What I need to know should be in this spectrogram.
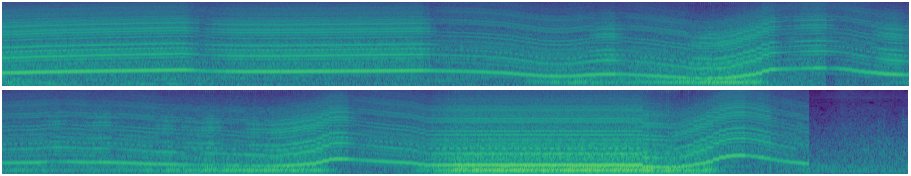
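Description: A motorbike engine hums and revs up and down.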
